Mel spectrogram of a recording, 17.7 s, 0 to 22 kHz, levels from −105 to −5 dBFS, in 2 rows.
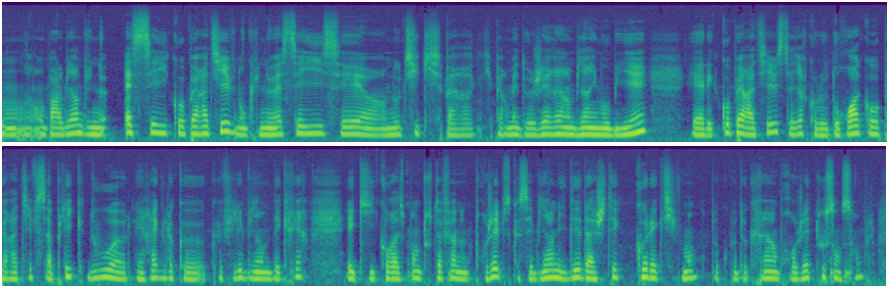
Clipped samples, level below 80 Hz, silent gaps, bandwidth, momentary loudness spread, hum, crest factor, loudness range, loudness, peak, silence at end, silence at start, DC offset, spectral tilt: under 0.1%; -52 dBFS; none; 17 kHz; 7 LU; none; 18 dB; 3 LU; -26 LUFS; -6 dBFS; 0 s; 0 s; under 0.1%; -5.5 dB/octave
